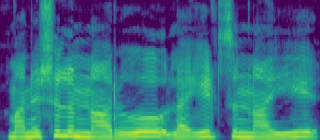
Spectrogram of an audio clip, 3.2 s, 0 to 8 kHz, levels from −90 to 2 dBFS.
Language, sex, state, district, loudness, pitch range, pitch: Telugu, female, Andhra Pradesh, Sri Satya Sai, -12 LUFS, 215-255 Hz, 240 Hz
